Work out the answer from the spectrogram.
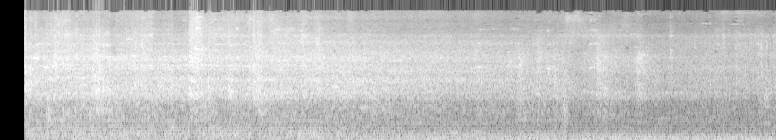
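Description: Loaded coal wagons of a freight train rolling past over a level crossing: a steady rumble of the wagons with a few wheel clacks over the rail joints, easing slightly as the tail of the train goes by. The sound starts abruptly just after the start.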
